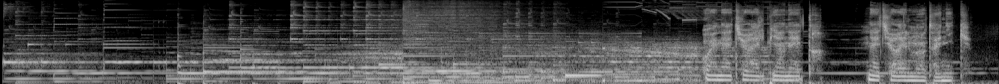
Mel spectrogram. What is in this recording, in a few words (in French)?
BIEN ETRE, VOIX SENSUELLE; Voix Pub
